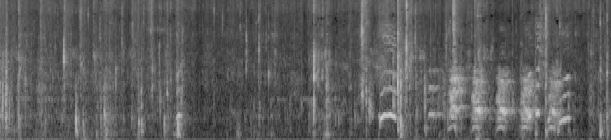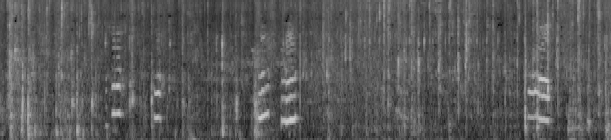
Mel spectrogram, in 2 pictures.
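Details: A feral dog puppy growls while it eats, its mother having left her litter uncared for. A rapid string of pulsed, grinding growls starts near six seconds, and thin whining notes follow later, over a steady low hum.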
